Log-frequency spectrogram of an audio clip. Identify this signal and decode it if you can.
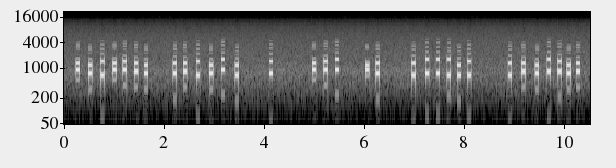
DTMF, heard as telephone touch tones, dialled by hand, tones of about 80 ms. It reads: 0430#84 5834D1 6 0#D *5 2BBA13 284C948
